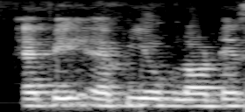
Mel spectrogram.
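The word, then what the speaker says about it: epiglottis: है इसका है इपोग्लॉटिस इसका क्या नेम है हिपोग्लोटिस एपियोग्लॉटिस इस तरीके से प्रोनाउंस करते हैं ई पी आई जी एल O double T आई एस तो ये हो गया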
